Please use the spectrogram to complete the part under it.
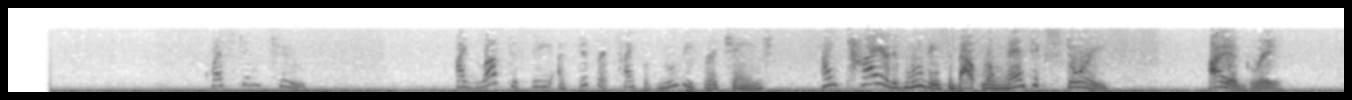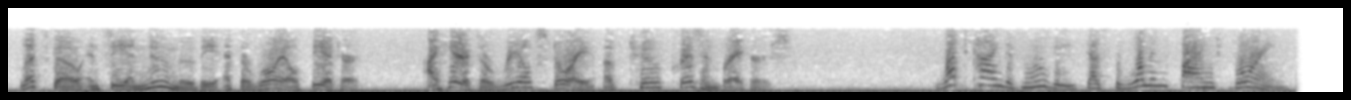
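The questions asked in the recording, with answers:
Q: What kind of movie does the woman find boring?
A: Romantic movies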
